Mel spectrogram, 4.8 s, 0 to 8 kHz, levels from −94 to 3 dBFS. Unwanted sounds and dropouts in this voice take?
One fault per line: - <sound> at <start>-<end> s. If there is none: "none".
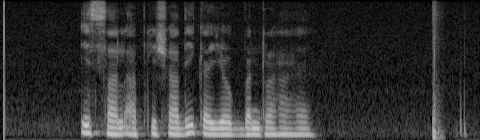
- thud at 4.3-4.5 s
